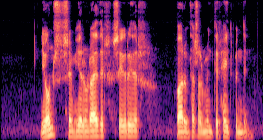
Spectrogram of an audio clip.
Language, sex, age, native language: Icelandic, male, 30-39, Icelandic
